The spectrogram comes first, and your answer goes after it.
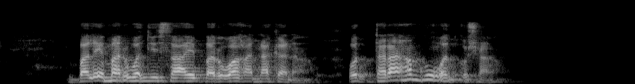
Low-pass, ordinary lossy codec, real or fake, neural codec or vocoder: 7.2 kHz; AAC, 48 kbps; fake; codec, 16 kHz, 4 kbps, FunCodec, trained on LibriTTS, 50 frames a second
